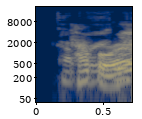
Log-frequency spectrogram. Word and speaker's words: Capoeira: Is it Capoeira? – Capoeira, yeah.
